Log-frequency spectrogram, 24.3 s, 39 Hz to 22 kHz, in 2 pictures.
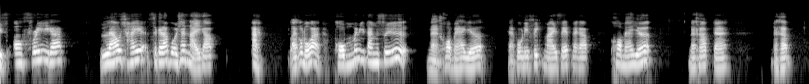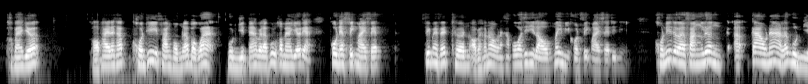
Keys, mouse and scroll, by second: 4.2 click, 5.2 click, 10.7-16.1 typing.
